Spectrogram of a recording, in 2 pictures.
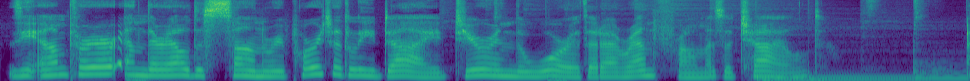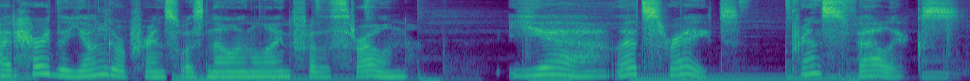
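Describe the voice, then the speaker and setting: A woman's voice: medium pitch, slow. A woman reading first-person story narration for a visual novel playthrough. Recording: music under the voice.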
